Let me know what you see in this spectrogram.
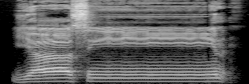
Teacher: آگے سین زیر والا اور یا مجزوم دونوں مل کر یائے مدہ بن گئے، ان سے آگے نون ساکن ہے۔ حرف مدہ کے بعد ساکن حرف کی وجہ سے مد لازم حرفی مخفف ہوگی۔ · یا پر کھڑی زبر کی وجہ سے الف مدہ یا مد اصلی ہے، 2 حرکات لمبا ہوگا۔ آگے سین زیر والا اور یا مجزوم دونوں مل کر یائے مدہ بن گئے، ان سے آگے نون ساکن ہے۔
